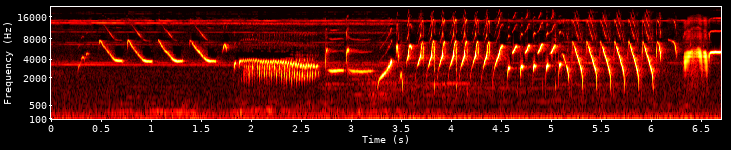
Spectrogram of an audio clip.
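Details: Canary song used to rouse other canaries: a few descending chirps, a buzzy held note, scattered short tones, then a long, accelerating trill of sharply repeated high notes.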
